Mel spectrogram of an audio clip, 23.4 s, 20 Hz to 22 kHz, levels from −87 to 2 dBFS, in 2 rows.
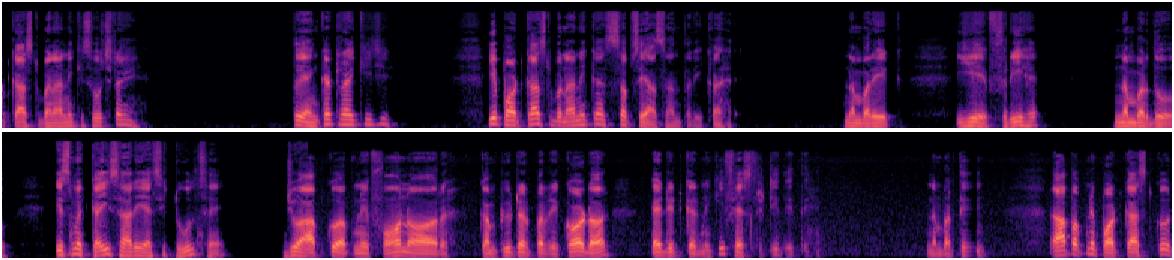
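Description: At 14.09 s the audio stops arriving for about 0.43 s, to 14.53 s, most likely a long network dropout. The receiver extends the last sound as a buzzy, hissy continuation that fades away into near silence across the gap, then resumes with roughly 420 ms of material gone. The result is an abrupt hole with a decaying tail at its start and a hard jump where the sound returns.

From 14.74 s to the end, the tone changes with no gap at the switch. The top end is cut off, with nothing above 11.4 kHz, and a faint new noise floor sits well below the signal. The overall level stays about the same. This is likely an input switched to a poorer device: the replacement capture path has a narrower band and its own background noise, so the sound turns duller and less open.

At 21.31 s a burst of packet loss removes about 140 ms, up to 21.46 s. For roughly 130 ms the receiver repeats the last sound and turns it down, so it comes out as a held buzz or a fading hiss instead of going silent. 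Playback then jumps forward, with the stretch in between missing.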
